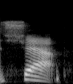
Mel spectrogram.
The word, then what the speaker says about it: Schaap: And then the other who is present as well, Miss Marie Schaap. And I want to make sure I pronounce that right. German, Schaap.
